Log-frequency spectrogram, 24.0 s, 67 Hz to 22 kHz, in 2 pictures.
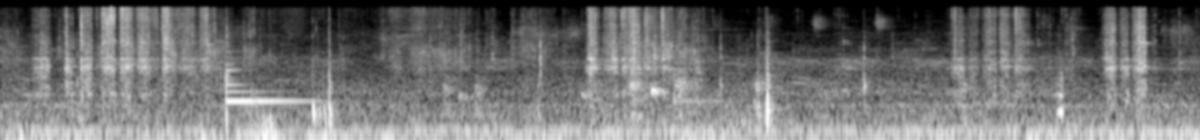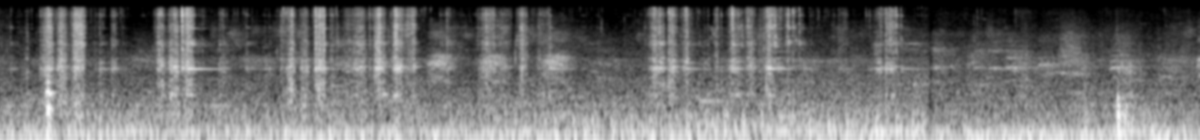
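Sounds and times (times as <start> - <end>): fish scraped against metal blade: 0.2 - 3.1, 5.7 - 7.1, 9.4 - 17.8, 18.4 - 21.3.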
